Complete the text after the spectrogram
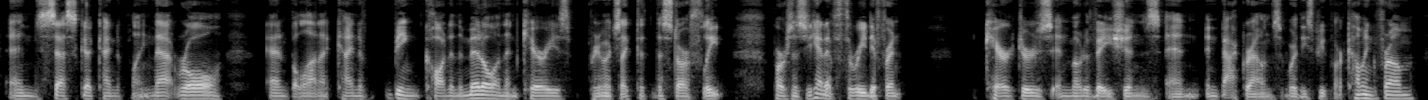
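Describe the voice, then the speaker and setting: Low voiced guy w some gravel, talking thru an episode review, thoughtful n a bit halting, dry close sound. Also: flat delivery, fairly bright tone, dry recording.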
